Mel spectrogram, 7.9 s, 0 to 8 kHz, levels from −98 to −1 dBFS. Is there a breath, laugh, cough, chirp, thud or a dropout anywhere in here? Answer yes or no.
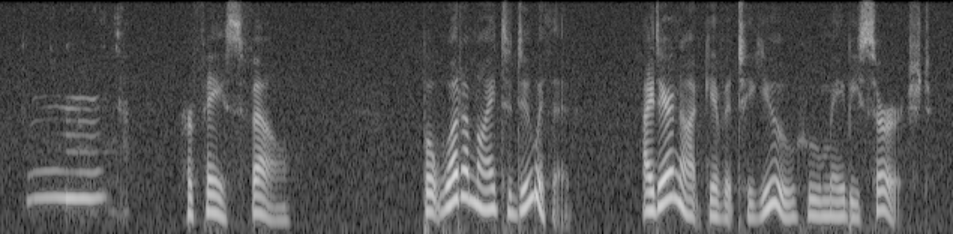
yes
